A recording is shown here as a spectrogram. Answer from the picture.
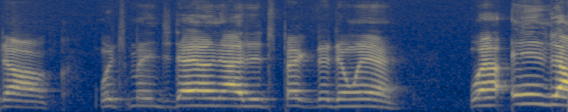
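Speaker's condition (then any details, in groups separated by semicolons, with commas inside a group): Cerebral palsy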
